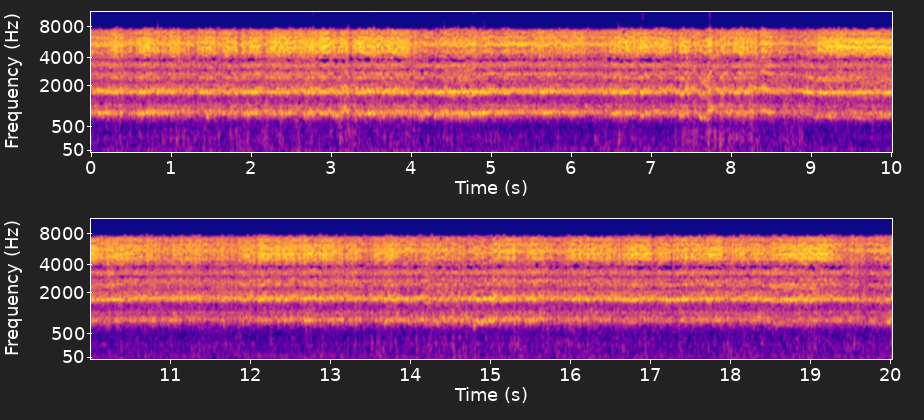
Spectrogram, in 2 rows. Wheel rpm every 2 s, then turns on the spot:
230, 230, 220, 230, 230, 230, 230, 220, 230, 220.
none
